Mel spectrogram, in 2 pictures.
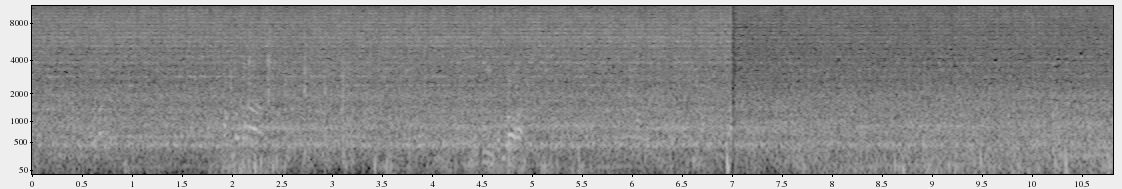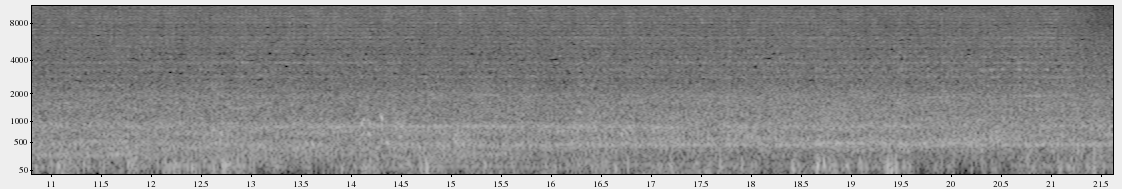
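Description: A sawmill machine hums steadily.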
